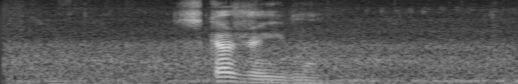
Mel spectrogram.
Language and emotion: Russian, neutral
